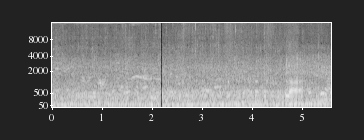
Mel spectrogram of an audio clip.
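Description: A crowd of men and women chatter nearby and in the distance.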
